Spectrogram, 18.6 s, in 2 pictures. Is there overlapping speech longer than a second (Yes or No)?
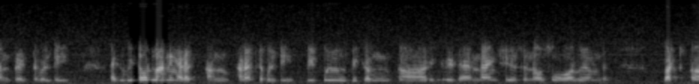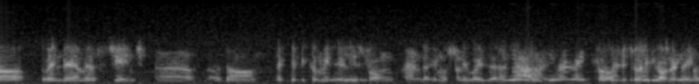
Yes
